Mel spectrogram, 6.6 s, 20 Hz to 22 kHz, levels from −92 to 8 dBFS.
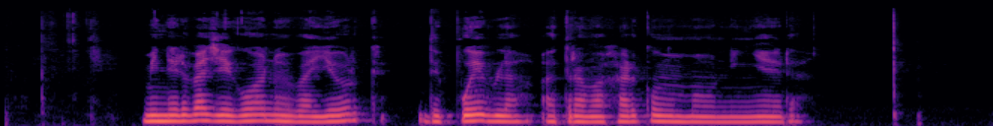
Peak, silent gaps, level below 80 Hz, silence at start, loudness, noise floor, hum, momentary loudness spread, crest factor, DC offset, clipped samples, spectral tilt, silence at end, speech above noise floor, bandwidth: -14 dBFS; none; -70 dBFS; 0.95 s; -30 LUFS; -77 dBFS; none; 15 LU; 16 dB; under 0.1%; under 0.1%; -8 dB/octave; 1.3 s; 48 dB; 14.5 kHz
